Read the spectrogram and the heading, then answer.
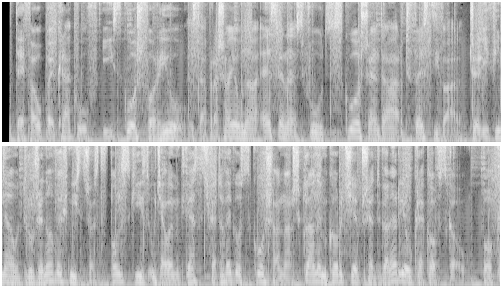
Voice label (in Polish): demo reklama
